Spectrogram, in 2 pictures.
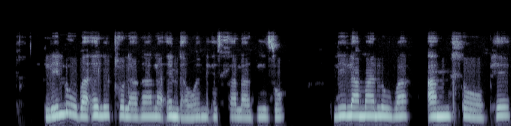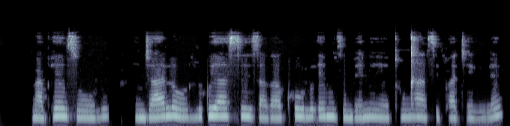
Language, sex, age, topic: North Ndebele, female, 36-49, health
